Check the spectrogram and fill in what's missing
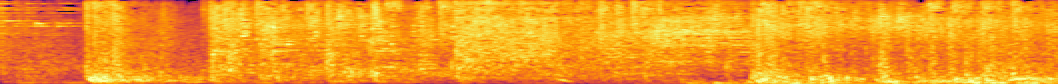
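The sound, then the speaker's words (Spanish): A hammer thrown in a hammer-throw attempt for Spain suddenly smashes into the Olympic cauldron with a loud crash, and harsh shattering, clattering noise follows without pause. A second burst of breaking sounds surges near the end, with no voices. “Acaba de cargarse el pebetero de un martillazo.”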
